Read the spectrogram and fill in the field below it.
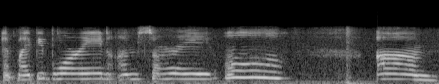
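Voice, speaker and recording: A woman with a high voice and ordinary pitch variation speaks over noticeable background noise. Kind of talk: casual talk to camera. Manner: hesitant, chatty.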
